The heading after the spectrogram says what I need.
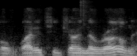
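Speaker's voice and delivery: put-on British accent. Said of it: "the accent came out".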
